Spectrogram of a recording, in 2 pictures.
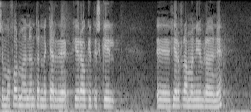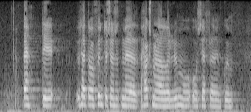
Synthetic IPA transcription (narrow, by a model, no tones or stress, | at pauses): sɛmafɔɾmaðɪnɛmt̪aɾɪnːacɛɾðɪçɛːɾawcɛːt̪ɪscɪːl | çɛːɾafɾaːmaniːʏmɾaːjðʏnːɪ | pɛn̥t̪ɪ | θɛht̪ːavaɾ̥fʏnt̪ʏ̥sɛnsakt̪mɛðɦaksmɛnaaðʏlʏmɔɣʔɔɣsjɛɾ̥fɾajðiŋkʏm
